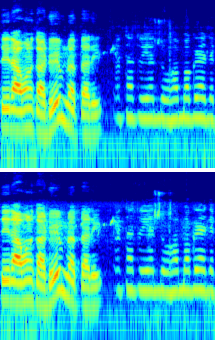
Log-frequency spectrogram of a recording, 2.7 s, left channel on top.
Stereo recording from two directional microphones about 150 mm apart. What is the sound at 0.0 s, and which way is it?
Speech, centre (ahead or behind).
